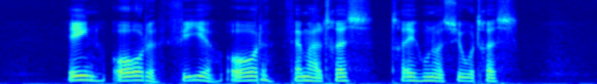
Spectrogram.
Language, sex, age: Danish, male, 29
